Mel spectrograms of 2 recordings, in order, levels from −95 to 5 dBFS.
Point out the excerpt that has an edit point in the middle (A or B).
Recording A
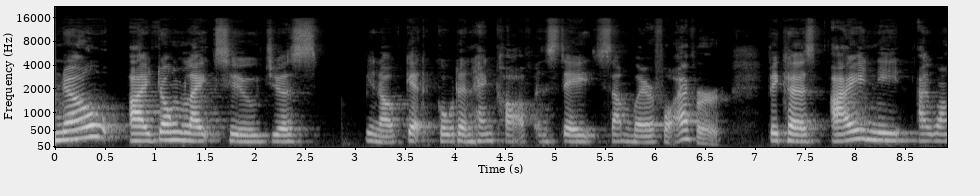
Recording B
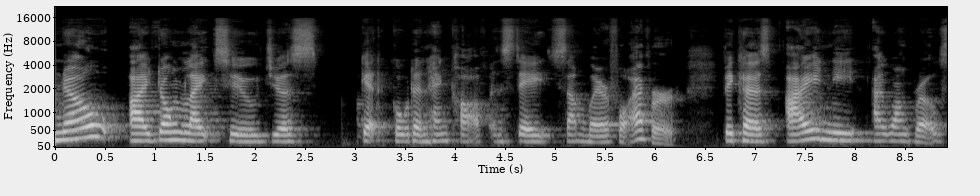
B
